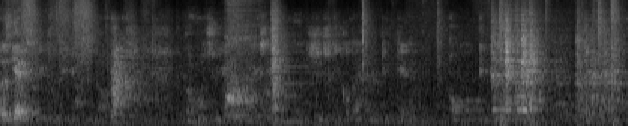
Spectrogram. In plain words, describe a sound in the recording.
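A man breathes heavily with effort, close by.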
